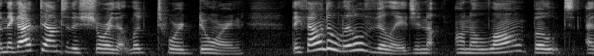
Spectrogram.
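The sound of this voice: Lively intonation carries an unforced reading voice.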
